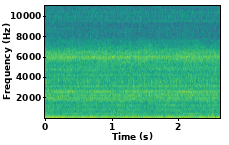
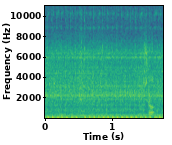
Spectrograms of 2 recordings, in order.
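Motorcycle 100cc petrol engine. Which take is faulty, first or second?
second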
